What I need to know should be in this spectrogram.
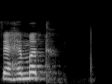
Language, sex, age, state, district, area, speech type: Punjabi, female, 18-30, Punjab, Gurdaspur, rural, read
